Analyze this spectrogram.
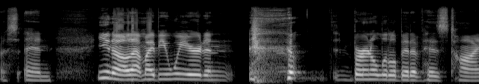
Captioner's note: chuckles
